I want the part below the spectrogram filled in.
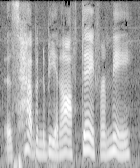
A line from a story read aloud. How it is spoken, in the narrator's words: Gilroy groaned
